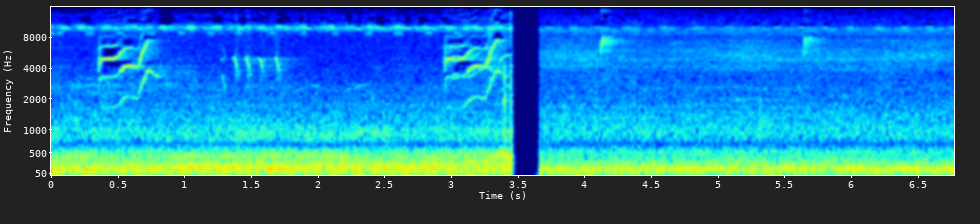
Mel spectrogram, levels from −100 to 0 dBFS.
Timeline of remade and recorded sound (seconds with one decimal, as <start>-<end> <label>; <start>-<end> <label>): 0.0-1.8 remade; 1.8-2.6 recorded; 2.6-6.3 remade; 6.3-6.8 recorded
